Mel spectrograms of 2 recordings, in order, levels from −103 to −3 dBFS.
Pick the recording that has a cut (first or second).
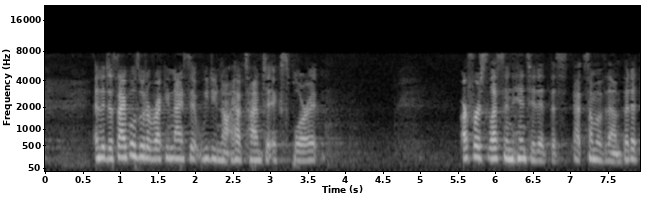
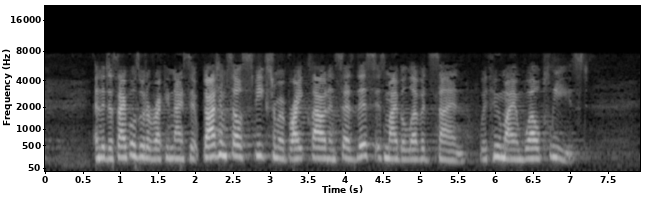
second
